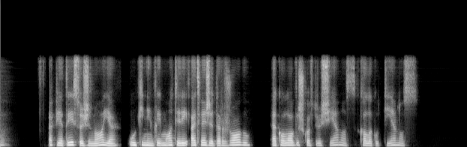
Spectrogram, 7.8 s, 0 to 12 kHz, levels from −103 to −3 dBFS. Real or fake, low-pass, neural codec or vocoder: fake; 7.2 kHz; codec, 16 kHz, about 1 kbps, DyCAST, with the encoder's durations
